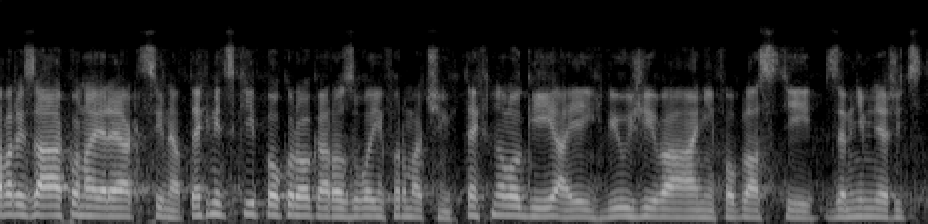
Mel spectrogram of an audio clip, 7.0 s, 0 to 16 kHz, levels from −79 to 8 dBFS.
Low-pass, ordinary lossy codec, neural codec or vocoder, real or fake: 7.2 kHz; Opus, 32 kbps; codec, 16 kHz, 4.8 kbps, FACodec; fake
